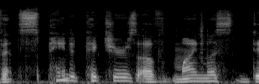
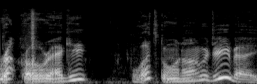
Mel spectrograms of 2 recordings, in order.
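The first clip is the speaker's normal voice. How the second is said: very loud, swooping, clumsy cartoon dog voice; 8 dB louder than usual. Speaker tries a cartoon dog line, Scooby-Doo voice. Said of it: "I can't do Scooby's voice very well".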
